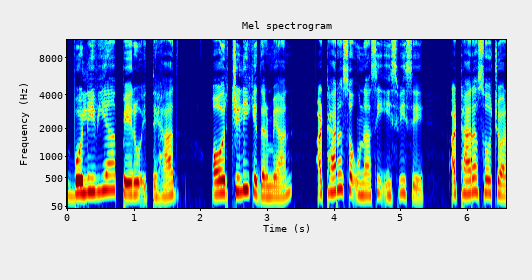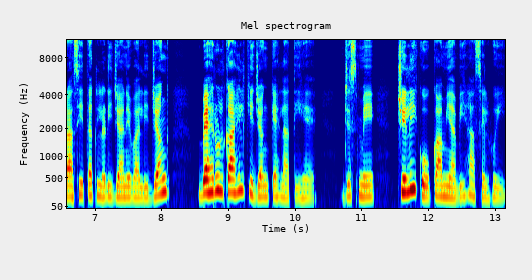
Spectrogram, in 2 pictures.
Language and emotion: Urdu, neutral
